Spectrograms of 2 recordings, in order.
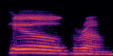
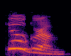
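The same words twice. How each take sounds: First: PILGRIM drawn out in two even syllables; slow blending. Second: PILGRIM quick, as one whole word; said fast. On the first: Teacher putting it together for pupils, slowly blending PILGRIM. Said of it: "Let's put it together". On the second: Teacher telling pupils to say it fast, PILGRIM said quickly. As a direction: snap "Pilgrim" out fast and firm. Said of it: "Say it fast". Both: Shown as a demonstration.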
